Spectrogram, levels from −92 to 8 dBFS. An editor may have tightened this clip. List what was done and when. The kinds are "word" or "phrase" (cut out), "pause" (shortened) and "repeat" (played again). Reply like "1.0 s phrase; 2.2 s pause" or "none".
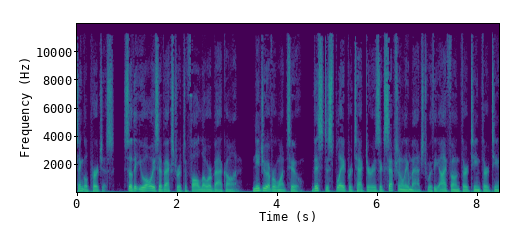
4.6 s pause; 6.6 s word; 7.1 s word

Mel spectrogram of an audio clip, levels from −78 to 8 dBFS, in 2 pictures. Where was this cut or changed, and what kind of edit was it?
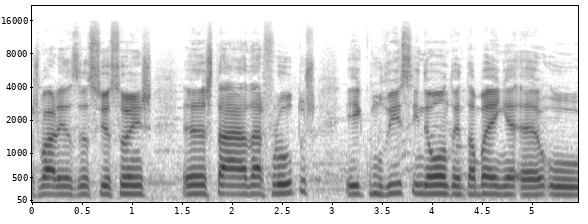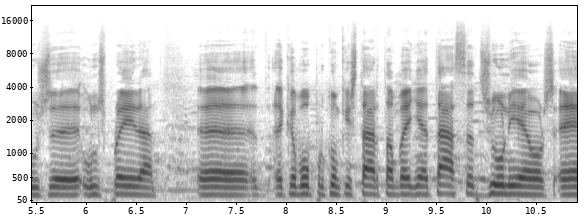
none

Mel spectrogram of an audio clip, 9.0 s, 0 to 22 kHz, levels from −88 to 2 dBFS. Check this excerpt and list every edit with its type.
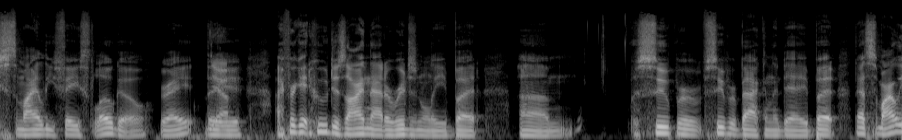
1.6 s pause

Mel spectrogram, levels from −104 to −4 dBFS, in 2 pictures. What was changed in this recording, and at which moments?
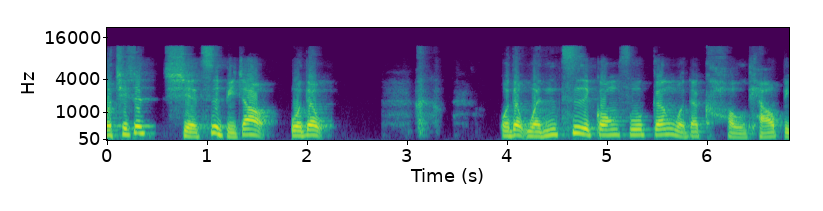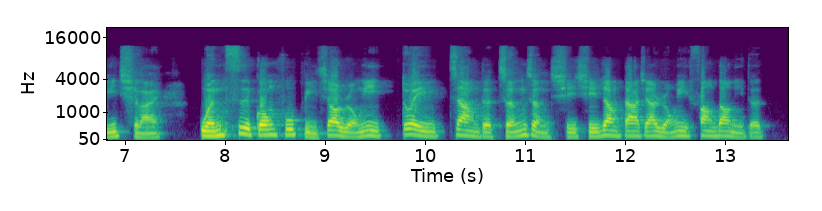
none

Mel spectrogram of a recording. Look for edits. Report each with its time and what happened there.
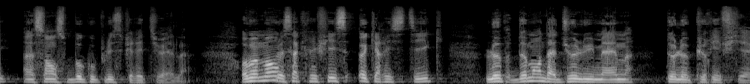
2.8 s phrase; 5.0 s word

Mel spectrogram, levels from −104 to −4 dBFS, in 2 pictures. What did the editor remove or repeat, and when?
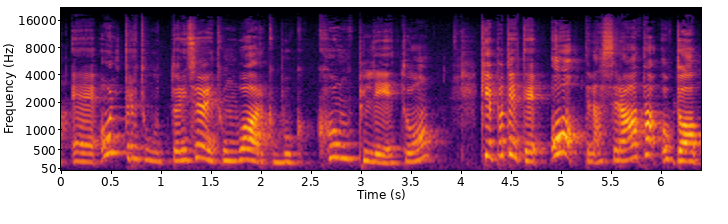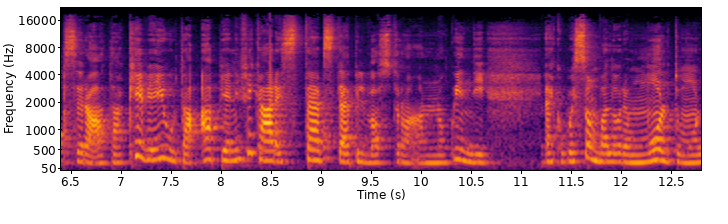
1.6 s word; 4.1 s pause; 5.2 s phrase; 6.1 s word; 6.4 s word; 9.0 s word; 11.2 s word

